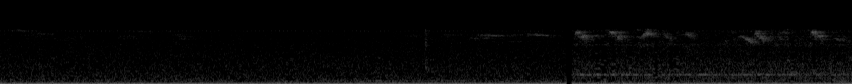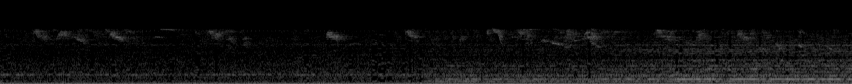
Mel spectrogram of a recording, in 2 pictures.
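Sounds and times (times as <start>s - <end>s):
faint steady hum and hiss: 0.0s - 17.0s
birds chirping: 4.4s - 17.0s.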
